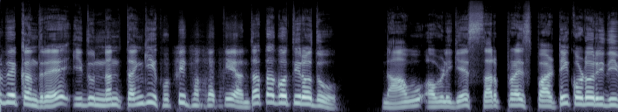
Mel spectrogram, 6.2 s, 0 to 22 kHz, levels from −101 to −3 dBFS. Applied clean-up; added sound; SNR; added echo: neural mask model DeepFilterNet 3.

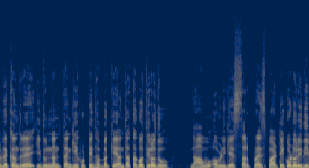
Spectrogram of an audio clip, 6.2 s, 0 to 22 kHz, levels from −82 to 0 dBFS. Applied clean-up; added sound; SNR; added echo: none; none; none; none.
